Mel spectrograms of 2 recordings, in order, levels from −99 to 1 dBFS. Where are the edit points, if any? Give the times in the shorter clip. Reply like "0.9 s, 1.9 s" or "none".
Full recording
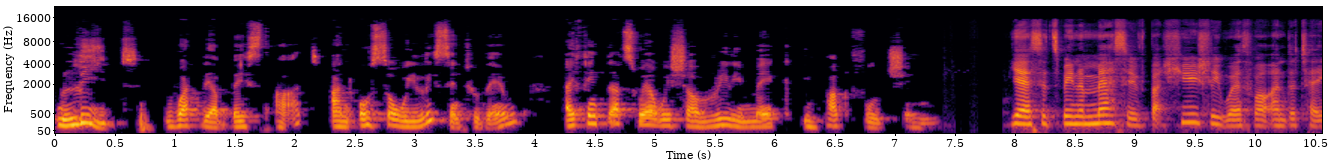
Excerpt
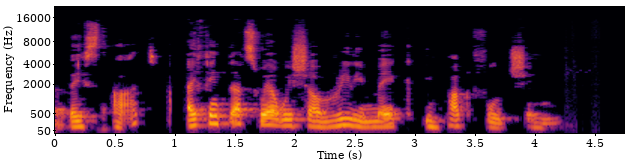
0.9 s

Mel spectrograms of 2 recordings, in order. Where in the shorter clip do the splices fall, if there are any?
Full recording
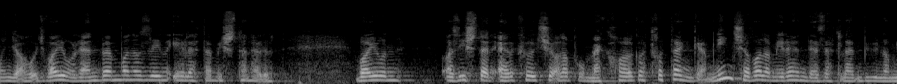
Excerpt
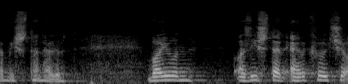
none

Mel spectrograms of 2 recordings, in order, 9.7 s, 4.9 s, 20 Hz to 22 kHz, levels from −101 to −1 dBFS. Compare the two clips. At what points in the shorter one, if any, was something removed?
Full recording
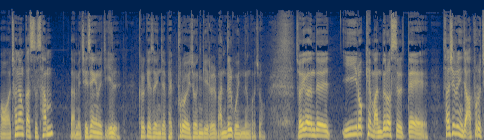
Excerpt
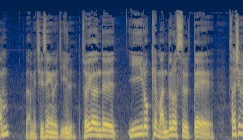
1.6 s

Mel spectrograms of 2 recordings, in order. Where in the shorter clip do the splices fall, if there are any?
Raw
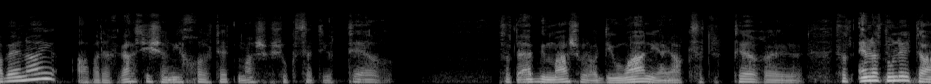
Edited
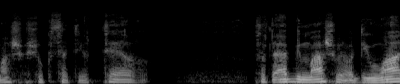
none

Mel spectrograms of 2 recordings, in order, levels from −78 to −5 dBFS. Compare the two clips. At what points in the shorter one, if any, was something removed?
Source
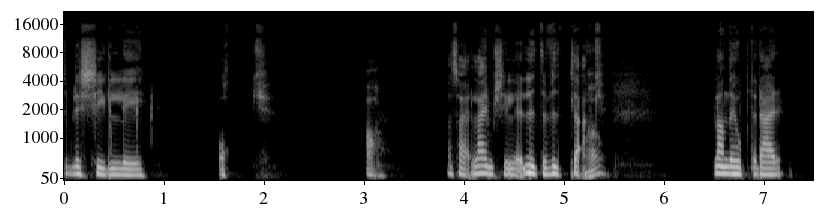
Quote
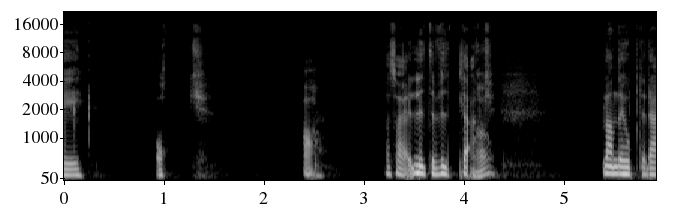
3.4 s

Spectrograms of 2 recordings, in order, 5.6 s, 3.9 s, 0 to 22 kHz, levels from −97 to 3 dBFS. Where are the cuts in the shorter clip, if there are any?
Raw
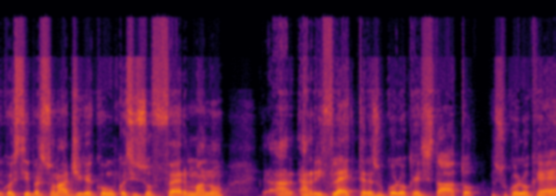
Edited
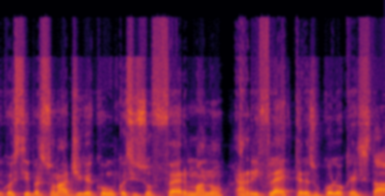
2.3 s

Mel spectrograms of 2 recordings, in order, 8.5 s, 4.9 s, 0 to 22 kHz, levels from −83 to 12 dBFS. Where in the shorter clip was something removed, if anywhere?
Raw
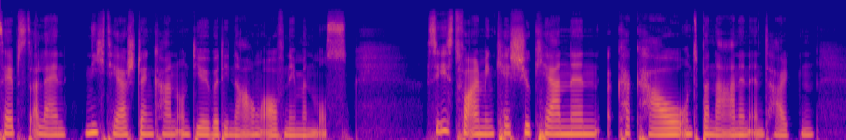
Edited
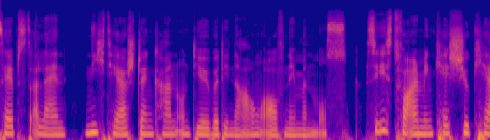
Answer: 3.6 s

